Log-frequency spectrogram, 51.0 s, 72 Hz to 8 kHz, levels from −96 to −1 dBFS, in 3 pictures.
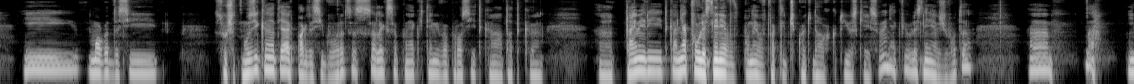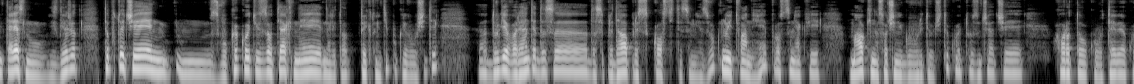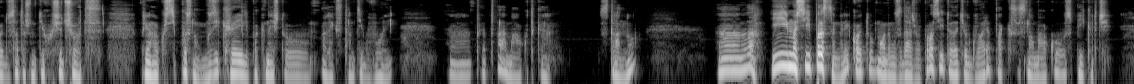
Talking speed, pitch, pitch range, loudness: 165 wpm, 130 Hz, 115-145 Hz, -28 LUFS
